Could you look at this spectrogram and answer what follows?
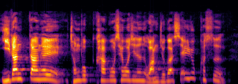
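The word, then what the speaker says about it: Seleucus: 이 이란 땅을 정복하고 세워지는 왕조가 셀류커스 혹은 셀류코스 혹은 셀류쿠스, 외래어라 영어를 읽는 발음이어서 자기 멋대로 읽습니다. 저는 이렇게 읽습니다.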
